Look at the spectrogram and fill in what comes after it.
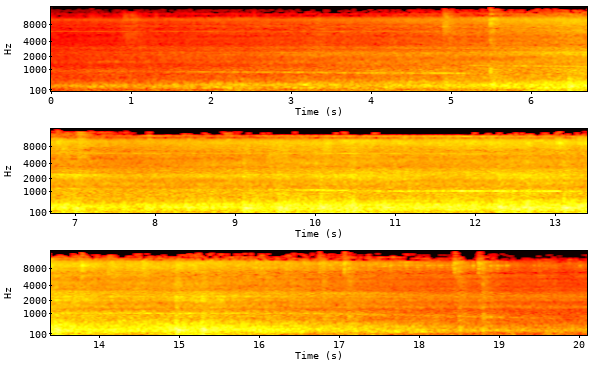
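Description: Passenger train approaching and passing alongside the platform: wheel-and-rail noise grows steadily louder, peaks in the middle with a few clacks over the rail joints and a faint high whine, then fades.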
